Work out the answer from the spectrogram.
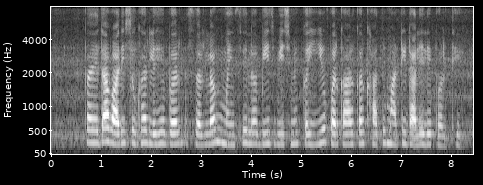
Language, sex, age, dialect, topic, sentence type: Chhattisgarhi, female, 36-40, Northern/Bhandar, agriculture, statement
